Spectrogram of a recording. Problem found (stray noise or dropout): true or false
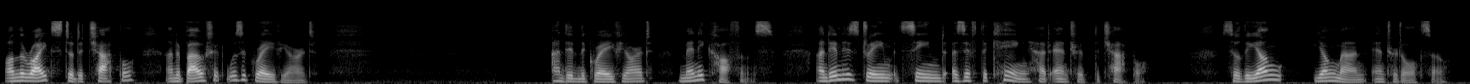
false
